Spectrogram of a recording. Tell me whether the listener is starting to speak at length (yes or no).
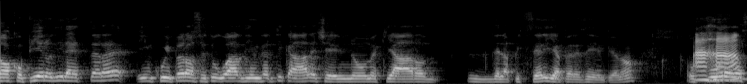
no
